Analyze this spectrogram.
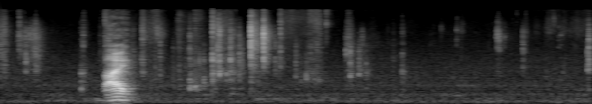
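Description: Snack wrappers crinkle and rustle.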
